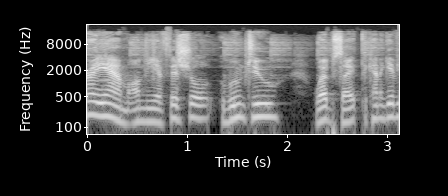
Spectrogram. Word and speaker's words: Ubuntu: here according to this this is how you pronounce Ubuntu Ubuntu Ubuntu Ubuntu just like he said in that video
